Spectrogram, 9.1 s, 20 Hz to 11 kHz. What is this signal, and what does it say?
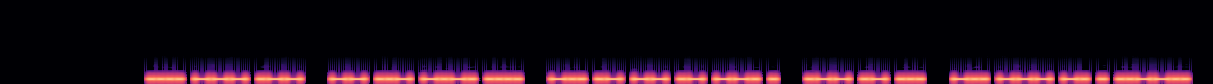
Morse code, heard as a keyed tone, about 34 wpm, 700 Hz. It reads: HOW MUCH DAMAGE WAS DONE?
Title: Sentences from Top 1100 Words 35wpm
